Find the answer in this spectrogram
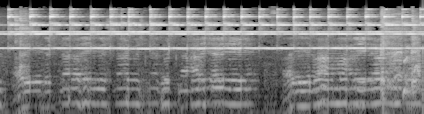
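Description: Puja handbell rung quickly and steadily, several strokes a second, with its ringing tone held throughout, over devotional music.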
